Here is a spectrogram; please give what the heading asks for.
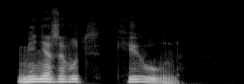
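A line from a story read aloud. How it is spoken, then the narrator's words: Sad. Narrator (Russian): печально сказал горожанин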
